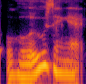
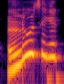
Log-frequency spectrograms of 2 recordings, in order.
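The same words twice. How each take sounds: First: Said in the usual way. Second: Mock frantic. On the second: Vlogger mocks houseguest, high squealed losing it. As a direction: shriek losing it like she's unhinged. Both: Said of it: "But she's, like".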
